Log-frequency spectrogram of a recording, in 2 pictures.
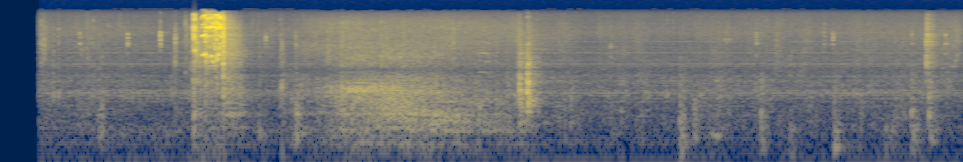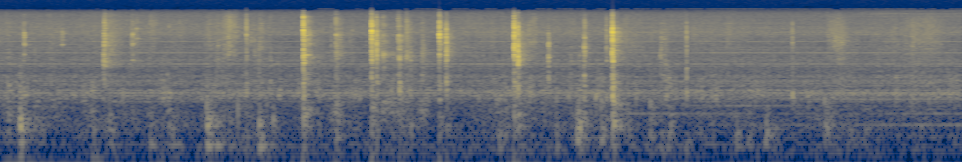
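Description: Door latch rattling and a door swinging open, ending in a sharp click, then scattered light clicks and taps over a faint steady hum.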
